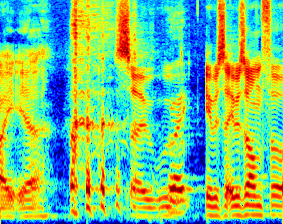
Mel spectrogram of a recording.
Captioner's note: laughs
